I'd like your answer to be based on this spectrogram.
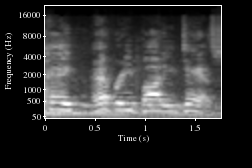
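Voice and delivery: ordinary talk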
